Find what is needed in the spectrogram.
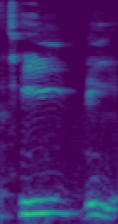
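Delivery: T V slowly, each letter separate; T, pause, V; two individual letters. Retold or imitated. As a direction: imitate a friend drawing out T V. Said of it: "he says it two individual letters".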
